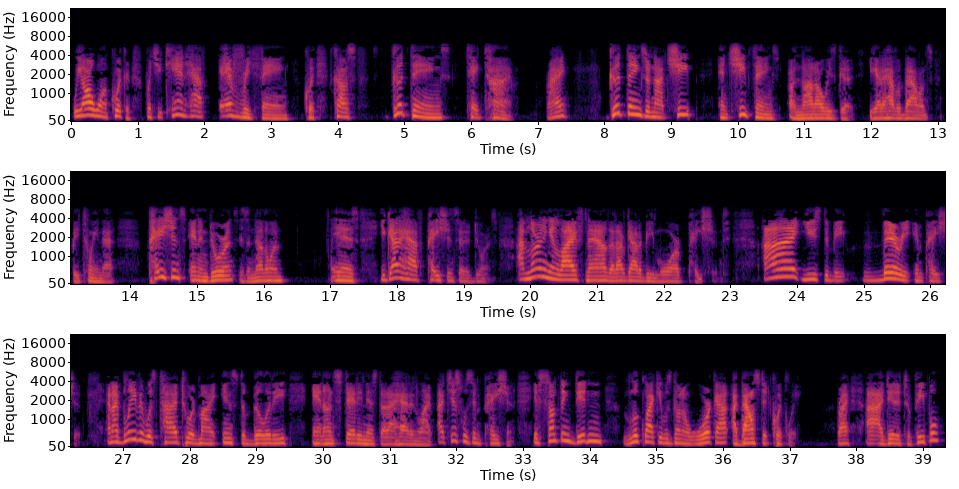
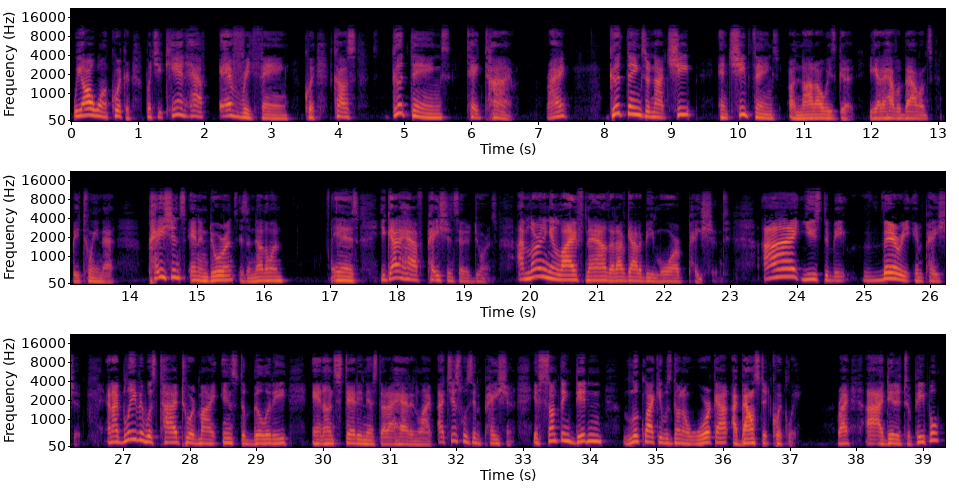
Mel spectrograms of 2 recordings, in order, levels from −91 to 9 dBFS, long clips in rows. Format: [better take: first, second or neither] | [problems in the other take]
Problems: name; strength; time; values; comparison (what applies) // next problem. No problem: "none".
second | garbled, watery; badly; nothing above 5.5 kHz; slightly in the second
